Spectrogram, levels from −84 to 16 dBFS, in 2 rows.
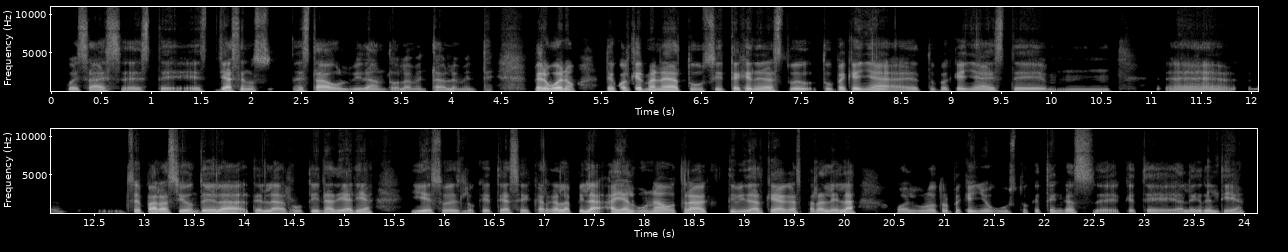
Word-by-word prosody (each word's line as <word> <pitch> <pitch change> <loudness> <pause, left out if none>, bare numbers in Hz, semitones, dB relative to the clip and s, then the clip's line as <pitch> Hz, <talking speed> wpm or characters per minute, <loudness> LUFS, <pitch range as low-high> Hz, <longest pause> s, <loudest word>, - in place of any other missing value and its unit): pues, 105 -2 -4
as 105 0 -1
este 100 +2 -7
ya 135 0 +6
se 130 - -3
nos 110 -3 -6 0.2
está 115 0 +3
olvidando, 100 -2 -4
lamentablemente. 90 -1 -8 0.4
Pero 130 +1 +8
bueno, 155 +1 +9 0.3
de 130 - +2
cualquier 125 +4 +4
manera, 145 +1 +6
tú 145 +3 -9
sí 140 +2 -4
te 135 0 +2
generas 130 -1 +1
tu 125 -2 0
tu 120 - -6
pequeña, 130 +2 +2 0.2
eh, 120 -2 -4
tu 115 - -15
pequeña, 125 +3 -2
este, 105 -2 -3
mm, 105 0 -16 0.6
eh, 100 0 -6 1.0
separación 125 +2 +3
de 130 -2 +3
la 115 -2 +4
de 110 - -1
la 110 -1 +1
rutina 125 +4 -2
diaria 135 +6 +1 0.3
y 115 - -1
eso 120 +1 -2
es 120 -1 -4
lo - - -10
que - - -7
te - - -5
hace - - -3
cargar 105 +1 -1
la 110 -1 +4
pila. 135 +5 +4
¿Hay 150 +3 +4
alguna 180 +2 +2
otra 175 -1 +3
actividad 145 -1 -2
que 150 - +2
hagas 150 0 +1
paralela 130 +7 +2 0.4
o 105 - -7
algún 115 +5 -8
otro 135 -1 -5
pequeño 120 +1 -5
gusto 115 +3 -15
que - - -10
tengas, 125 +2 -6
eh, - - -8
que - - -9
te 95 -1 -7
alegre 110 +6 -4
el 115 - -5
día? 130 +8 -5
125 Hz, 160 wpm, -24 LUFS, 110-135 Hz, 1.0 s, bueno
